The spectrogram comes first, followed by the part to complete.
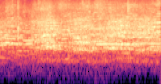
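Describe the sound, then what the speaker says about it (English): Boxing arena crowd chanting for a fighter during a bout between Brandon Higgins and Nick Molina, a continuous distant roar of many voices with a rhythmic chant running under it, steady and fairly faint. "to have a crowd chanting you like that, it's got to pump you up."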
